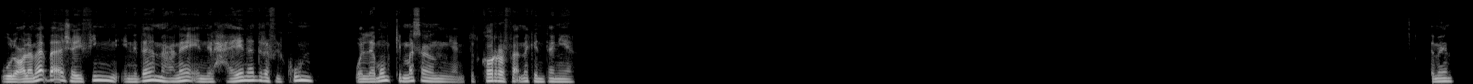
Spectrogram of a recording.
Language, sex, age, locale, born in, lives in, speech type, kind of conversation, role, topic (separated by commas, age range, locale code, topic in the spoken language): Arabic, male, 20-24, ar-EG, Egypt, Egypt, read, expert-assistant, asker, هل وجودنا كبشر مرتبط بوجود النجوم بطريقة فلسفية؟ يعني لو مكنش فيه نجوم، كنا هنكون هنا أصلاً؟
